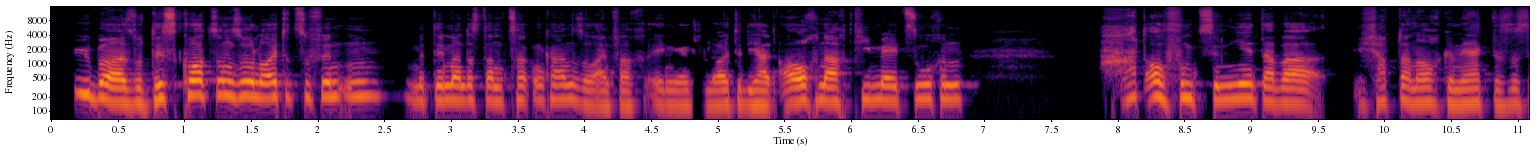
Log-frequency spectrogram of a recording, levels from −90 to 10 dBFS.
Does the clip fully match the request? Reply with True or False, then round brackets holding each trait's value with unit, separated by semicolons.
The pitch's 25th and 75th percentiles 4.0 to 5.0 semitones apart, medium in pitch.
True (4.3 semitones; 170 Hz)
